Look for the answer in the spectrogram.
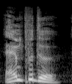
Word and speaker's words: Amped: 하나의 AS만 덧붙이자면 타이탄폴 2에 나오는 거점 정령 모드에 이름이 있는 단어인 앰프드, AMPED. 제가 암패드라 그랬죠? 이거 병신같이. 네. 앰프드라고 읽는 게 맞는 것 같아요.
